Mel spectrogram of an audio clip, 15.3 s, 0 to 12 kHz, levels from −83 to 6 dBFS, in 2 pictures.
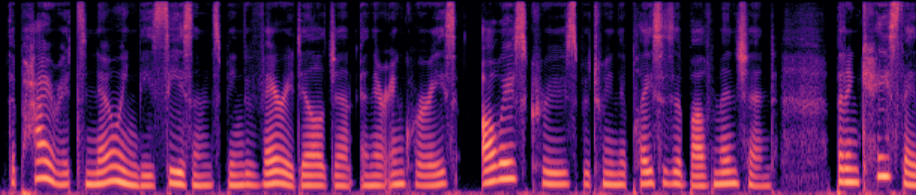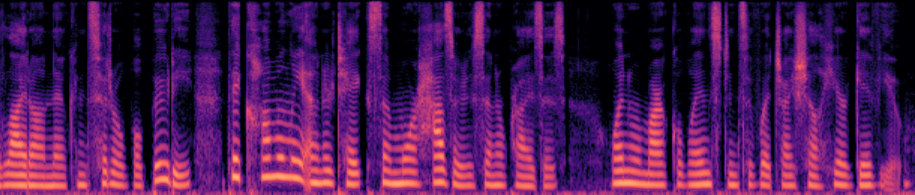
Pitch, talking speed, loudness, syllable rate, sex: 200 Hz, 175 wpm, -18 LUFS, 5.5 syllables/s, female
